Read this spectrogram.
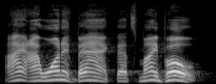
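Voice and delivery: put-on high, loud, excited child's voice; excited boy. Little boy to shopkeeper, spotting his lost boat, excited shout. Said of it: "He was all excited".

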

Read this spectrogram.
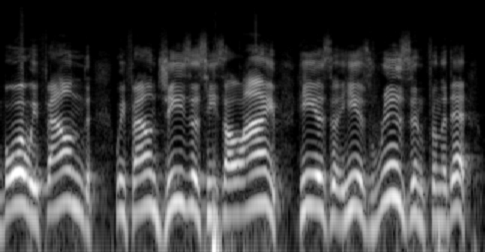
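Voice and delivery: high, loud, breathless good news; excited women. Retold or imitated. Women telling the apostles Jesus is alive, high and excited. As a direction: rush the news out joyfully. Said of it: "I think they're all excited".

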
